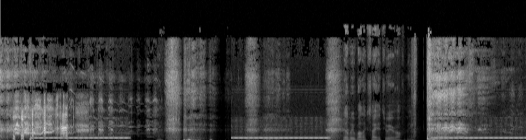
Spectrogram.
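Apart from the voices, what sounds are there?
telephone ringing tone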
